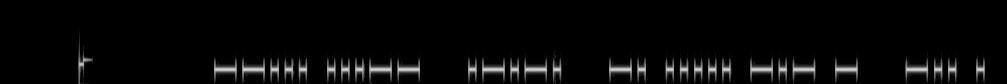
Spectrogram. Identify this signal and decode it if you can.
Morse code, heard as a keyed tone, about 17 wpm, 700 Hz. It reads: 73 <AR> N5KT DE
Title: Practice QSO - Exchange 4 - Ending - 17wpm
